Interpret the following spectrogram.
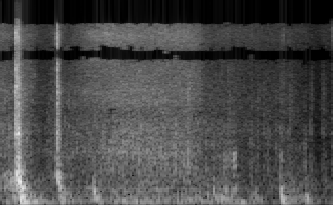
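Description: Plastic cover of a car's centre-console storage bin being moved by hand: a sharp, loud click just after the start and a second click about half a second later, followed by a few faint knocks.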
